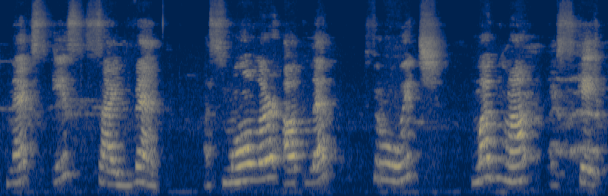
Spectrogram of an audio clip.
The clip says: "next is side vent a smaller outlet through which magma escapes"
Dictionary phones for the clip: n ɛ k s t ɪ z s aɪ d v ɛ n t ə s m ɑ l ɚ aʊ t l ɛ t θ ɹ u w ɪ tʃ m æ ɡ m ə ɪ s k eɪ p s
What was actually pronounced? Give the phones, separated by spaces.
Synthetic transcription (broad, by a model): n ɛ k s t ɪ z s aɪ d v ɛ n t ə s m ɑ l ɚ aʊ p l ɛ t t ɹ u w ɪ tʃ m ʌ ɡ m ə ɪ s k eɪ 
